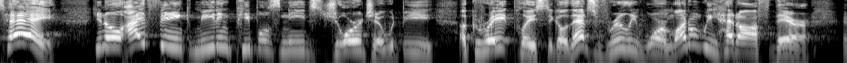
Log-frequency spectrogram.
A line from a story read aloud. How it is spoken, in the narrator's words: a backseat driver in the back of the bus yells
